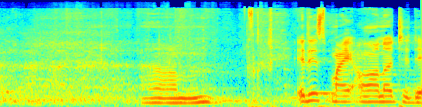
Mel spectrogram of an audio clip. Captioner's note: laughter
